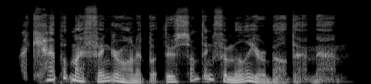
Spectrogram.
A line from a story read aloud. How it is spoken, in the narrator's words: Harry whispered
